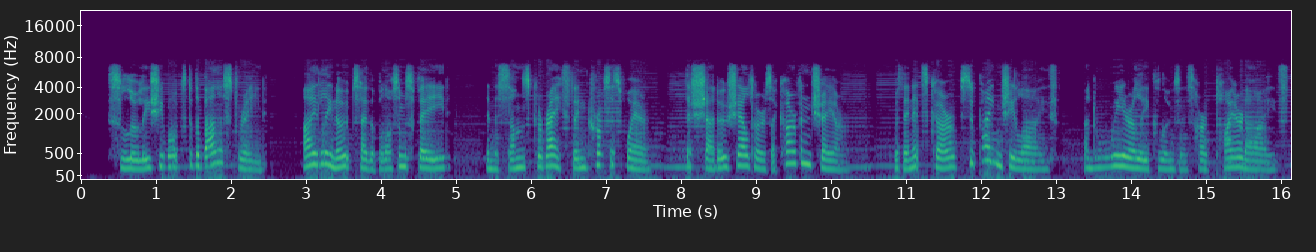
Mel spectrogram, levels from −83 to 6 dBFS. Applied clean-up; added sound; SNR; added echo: neural separator model SepFormer DNS4.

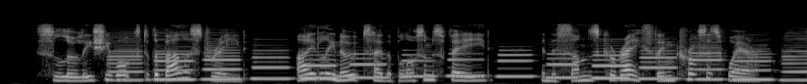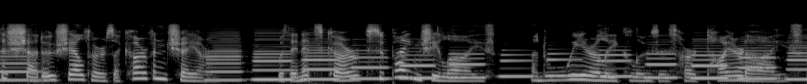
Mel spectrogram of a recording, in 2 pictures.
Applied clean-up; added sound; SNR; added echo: none; Wind instrument, woodwind instrument; 0 dB; none.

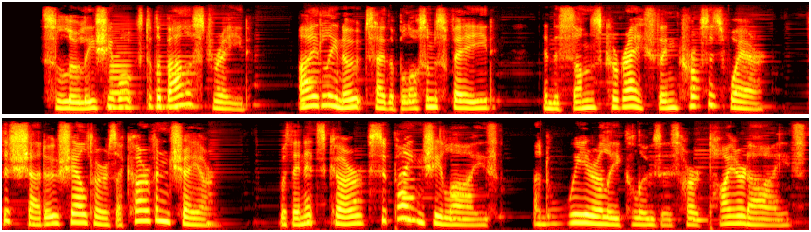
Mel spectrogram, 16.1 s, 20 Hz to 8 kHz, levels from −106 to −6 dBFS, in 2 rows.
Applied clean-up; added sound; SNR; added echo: neural mask model DeepFilterNet 3.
